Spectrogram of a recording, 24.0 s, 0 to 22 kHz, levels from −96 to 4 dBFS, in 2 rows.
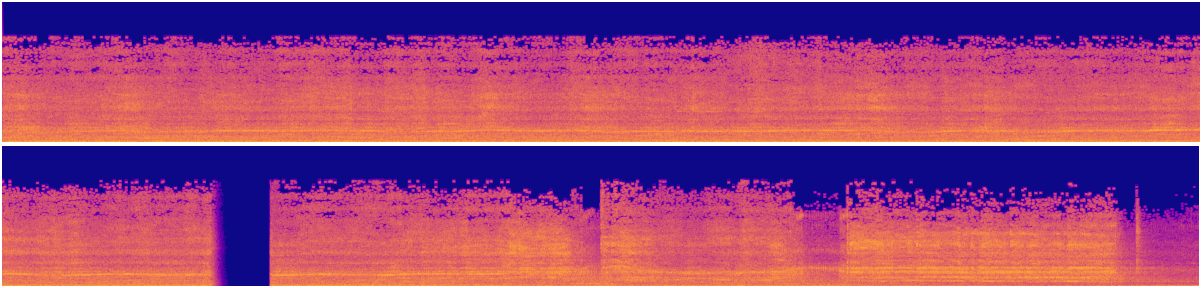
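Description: At 14.06 s the sound does not simply stop. The last sound is stretched into a buzzy tail that fades, and silence follows until 14.70 s. This is most likely a long network dropout: packets stopped arriving, and the receiver covered the gap by repeating and fading what it last had. When audio returns, about 0.4 s of material is gone for good. The timing after the gap shifts by something like a fifth of a second.

From 23.17 s to the end at 23.95 s, the sound runs faster but keeps its pitch. This is a jitter buffer speed-up. Too much audio had piled up in the buffer, so the receiver trimmed tiny slices, each a pitch period or a few, many times in a row. Playback runs at about 109% speed. Roughly 70 ms is removed in all. The passage sounds hurried.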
